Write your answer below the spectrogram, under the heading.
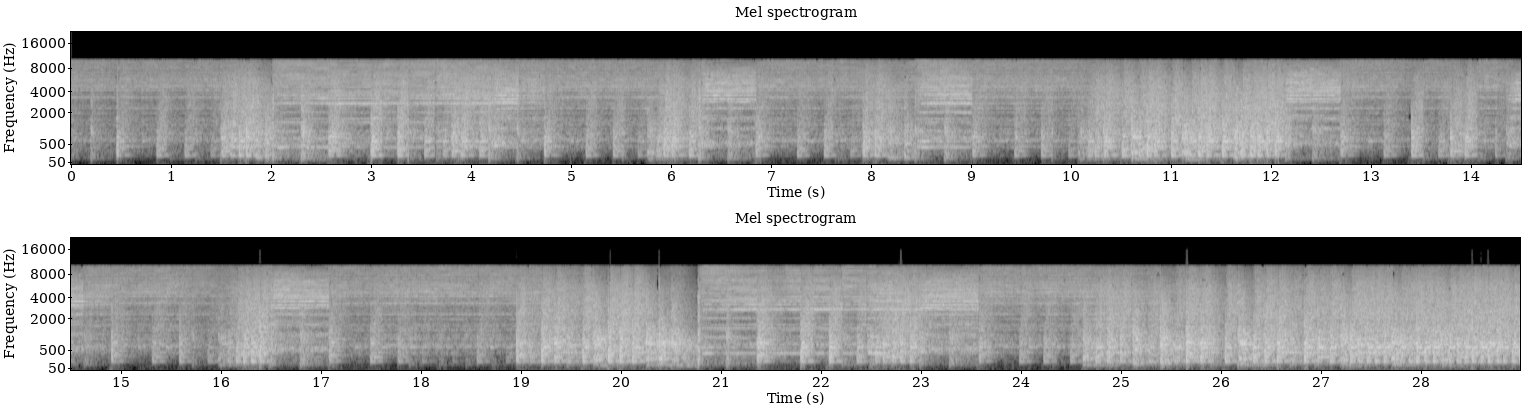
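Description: Acoustic drum kit played continuously: quick strokes on drums, with Zildjian cymbals washing in for stretches of a few seconds and then dropping back. The bass drum comes through thin, with little deep low end.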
